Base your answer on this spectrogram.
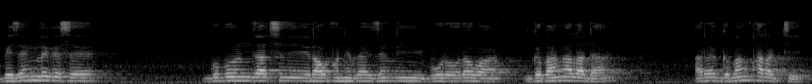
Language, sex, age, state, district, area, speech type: Bodo, male, 30-45, Assam, Chirang, urban, spontaneous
